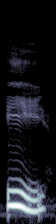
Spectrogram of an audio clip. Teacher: During the long E sound, the front of the tongue is very close to the back of the tooth ridge. Our tongue is higher in our mouth during this sound than any other vowel sound.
